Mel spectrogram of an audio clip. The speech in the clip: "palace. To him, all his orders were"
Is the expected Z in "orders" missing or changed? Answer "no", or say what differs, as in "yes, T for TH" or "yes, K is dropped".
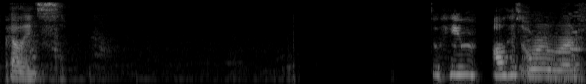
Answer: yes, Z is dropped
